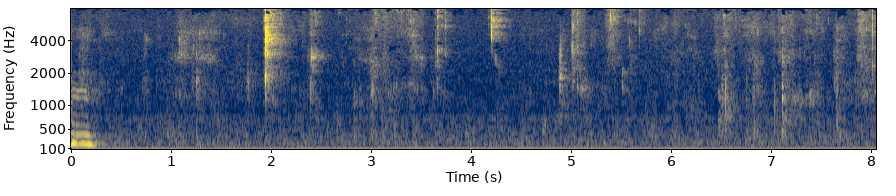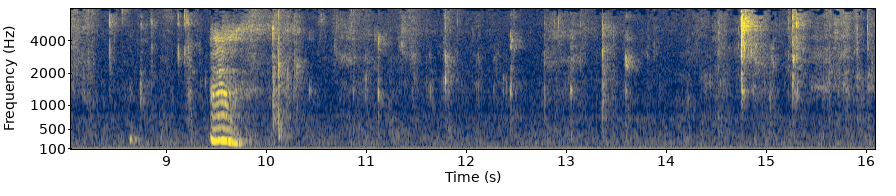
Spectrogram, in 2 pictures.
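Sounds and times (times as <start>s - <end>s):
steady low hum: 0.0s - 16.0s
wet chewing mouth smacks: 1.0s - 9.4s, 10.0s - 16.0s.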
